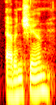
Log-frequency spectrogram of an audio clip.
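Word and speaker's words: Abendschan: the record my name is or abenchan uh last name is spelled a b e n d s c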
